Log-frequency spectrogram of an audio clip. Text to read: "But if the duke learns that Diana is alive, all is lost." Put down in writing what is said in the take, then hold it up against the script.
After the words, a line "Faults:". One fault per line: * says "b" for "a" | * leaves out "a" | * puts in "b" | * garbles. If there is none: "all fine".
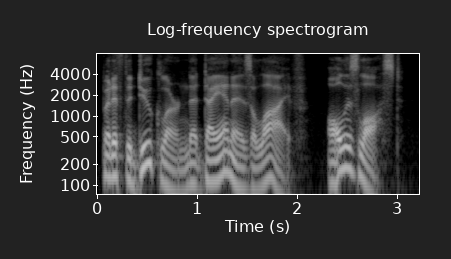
"But if the duke learn that Diana is alive, all is lost."
Faults:
* says "learn" for "learns"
